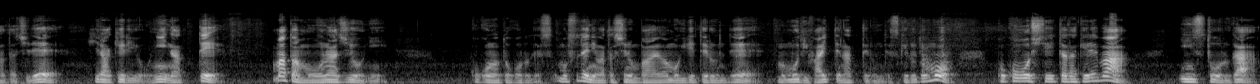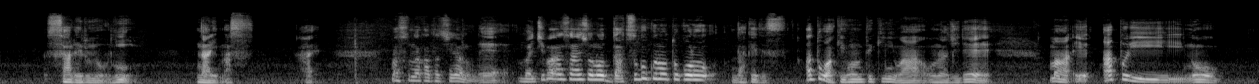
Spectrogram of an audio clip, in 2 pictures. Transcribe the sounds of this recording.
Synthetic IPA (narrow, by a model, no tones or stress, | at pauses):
at̪at͡ɕid̪e̞ | çiɾake̞ɾɯ̟jo̞̰ːɲ̟inat̪ːe̞ | mat̪o̞amo̞ːnaʑijo̞ːɲ̟ḭ | ko̞ko̞no̞t̪o̞ko̞ɾo̞d̪e̞̰sɨ̥mo̞ːsɨd̪e̞ɲ̟iβ̞at̪aɕino̞baːiβamo̞ːiɾe̞t̪e̞ɾɯ̟̃nd̪e̞mamo̞d̪ʲiɸait̪ːe̞nat̪ːe̞ɾɯ̟̃nd̪e̞sɨ̥ke̞ɾe̞d̪o̞mo̞ko̞ko̞ːɕi̥t̪e̞it̪ad̪ak̬e̞ɾe̞ba | ĩɰ̃sɨ̥t̪o̞ːɾɯ̟ɡa̰ | saɾe̞ɾɯ̟jo̞̰ːɲ̟i | naɾʲima̰sɨ̥ | hai | maso̞nːakat̪at͡ɕinano̞d̪e̞mait͡ɕibãɰ̃saiɕo̞no̞d̪at͡sɨɡo̞kɯ̟not̪o̞ko̞ɾo̞d̪ake̞d̪e̞sɨ̥ | at̪o̞βakʲihõ̞nt̪̬e̞kʲiɲ̟iβa̰o̞̰naʑid̪e̞ | maʔeapɯ̟ɾʲino̞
